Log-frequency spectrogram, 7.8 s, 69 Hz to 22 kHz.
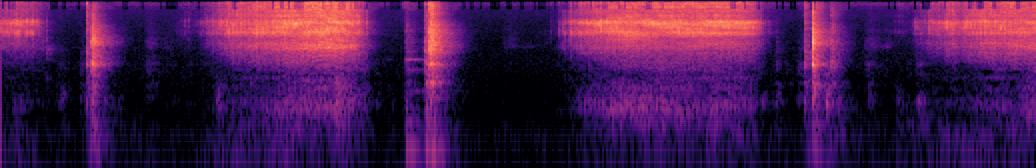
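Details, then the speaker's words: Lima Class 55 Deltic model locomotive after cleaning, on test track: short runs of high, buzzing gear whir with sharp clicks between, noisier in reverse than forwards. A mismatched, different-coloured drive gear is suspected, later replaced from spares. "It's a wee bit noisier in reverse than forwards. I'm still a little bit suspicious about that different coloured gear."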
